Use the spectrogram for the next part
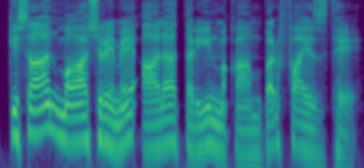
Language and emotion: Urdu, neutral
